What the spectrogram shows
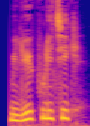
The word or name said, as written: miljøpolitik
